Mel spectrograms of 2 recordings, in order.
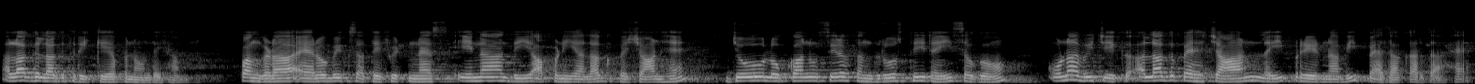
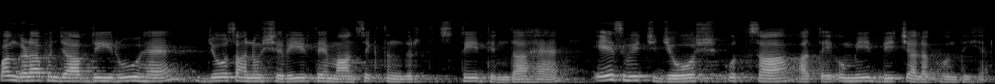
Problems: none marked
